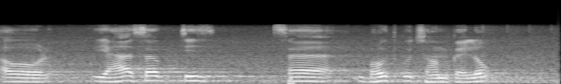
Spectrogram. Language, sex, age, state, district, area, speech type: Maithili, male, 45-60, Bihar, Supaul, rural, spontaneous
